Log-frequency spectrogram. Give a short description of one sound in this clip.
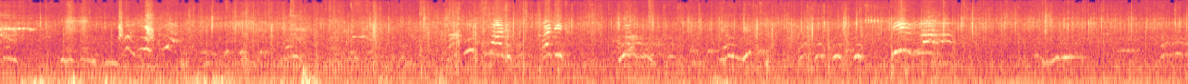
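Bicycle tyres hiss on a wet road.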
